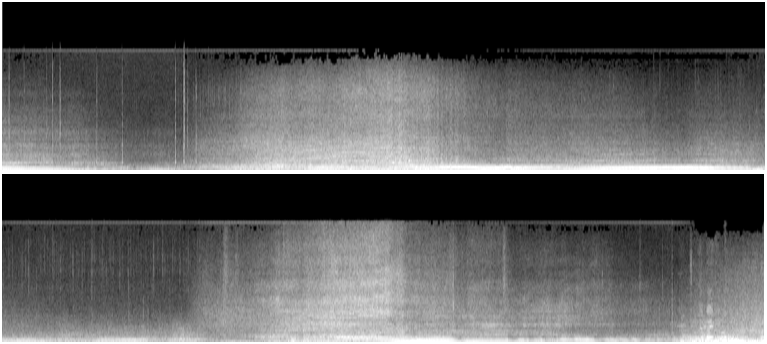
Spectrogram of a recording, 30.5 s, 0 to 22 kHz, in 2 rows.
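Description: Peugeot 106 Rally's four-cylinder engine driven hard up a hill-climb course, its pitch climbing under full throttle and dropping sharply at each gear change or lift for a corner. It is loudest as it passes about eight seconds in and again around twenty-two seconds, with a hiss of tyre noise at those moments.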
